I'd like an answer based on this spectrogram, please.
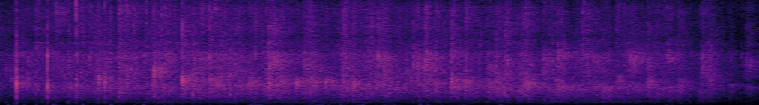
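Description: Audience applauding: a dense patter of many hands clapping that starts right away and fades out near the end.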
